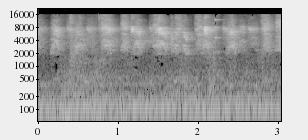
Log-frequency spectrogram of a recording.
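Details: Saffron finch young of a Venezuela CMA and CVK 103 cross beg noisily at feeding time, giving quick, hoarse high squeaks roughly three per second, uneven and overlapping.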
